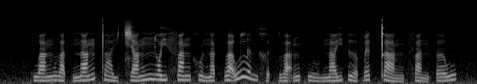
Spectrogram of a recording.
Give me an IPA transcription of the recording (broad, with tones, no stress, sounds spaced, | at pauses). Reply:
k w a˨˦ ŋ v a˨˩ t̚ n a˨˦ ŋ t̪ a̤˨˩ j t͡ɕ a˨˦ ŋ ɲ ɔ˧ j f a˧ ŋ x u˧˩ n a˨˩ k̚ v a̰˧˥ w l ə̤˨˩ n x ə˨˩ t̚ v a̰˧˥ ŋ k w ṳ˨˩ n a˨˦ j ʔ ɨ˧˩ ə̯ ɓ ɛ˦˥ k̚ t̪ a˧˩ ŋ f a˧˩ n ʔ ə˨˦ w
